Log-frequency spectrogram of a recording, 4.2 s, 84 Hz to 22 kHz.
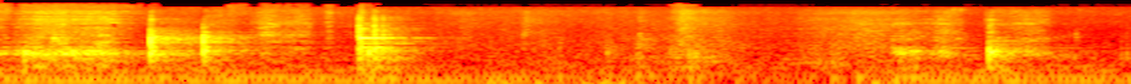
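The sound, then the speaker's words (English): Soft scraping and light tapping of a utensil stirring 15 grams of butter as it melts and coats the bottom of a small pan; a few sharper clicks of metal stand out over faint, irregular scraping. “So I'm just stirring that butter as it's melting, just getting it to coat the bottom of the pan.”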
